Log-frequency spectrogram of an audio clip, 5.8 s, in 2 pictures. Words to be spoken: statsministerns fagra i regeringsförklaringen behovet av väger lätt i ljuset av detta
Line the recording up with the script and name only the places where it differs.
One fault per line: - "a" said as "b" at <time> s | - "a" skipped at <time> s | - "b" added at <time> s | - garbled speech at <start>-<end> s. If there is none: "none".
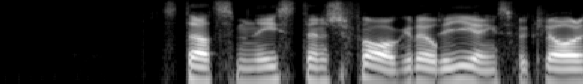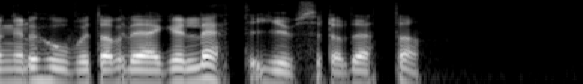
none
